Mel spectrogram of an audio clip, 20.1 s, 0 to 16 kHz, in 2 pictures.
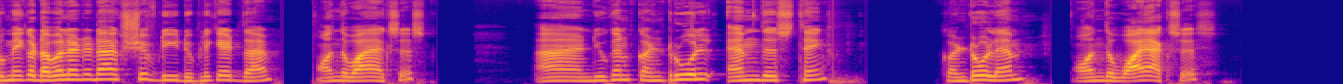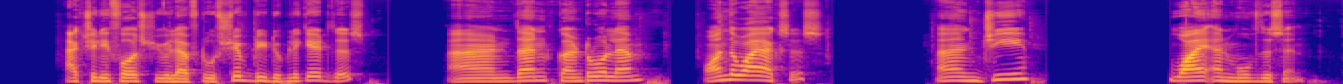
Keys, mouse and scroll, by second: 0.9 shift+d, 3.1 right click, 3.6 middle click, 5.9 ctrl+m, 10.2 ctrl+z, 11.8 shift+d, 14.6 ctrl+m, 17.0 g.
